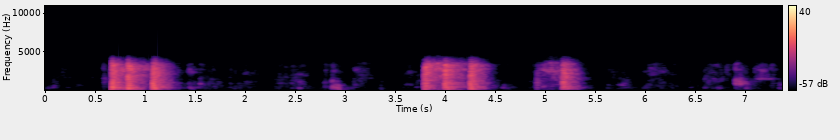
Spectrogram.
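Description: Boxing gloves thudding into a hanging heavy punching bag in quick combinations: three hard punches about a second in, three more near four seconds, a pair just after five seconds, and a few lighter hits in between.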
